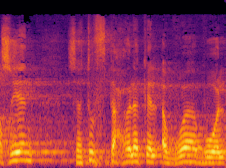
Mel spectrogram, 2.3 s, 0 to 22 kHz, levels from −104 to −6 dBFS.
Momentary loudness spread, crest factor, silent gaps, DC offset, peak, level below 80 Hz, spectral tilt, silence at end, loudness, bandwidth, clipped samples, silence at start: 10 LU; 16 dB; none; under 0.1%; -4 dBFS; -60 dBFS; -5.5 dB/octave; 0 s; -21 LUFS; 15.5 kHz; under 0.1%; 0 s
